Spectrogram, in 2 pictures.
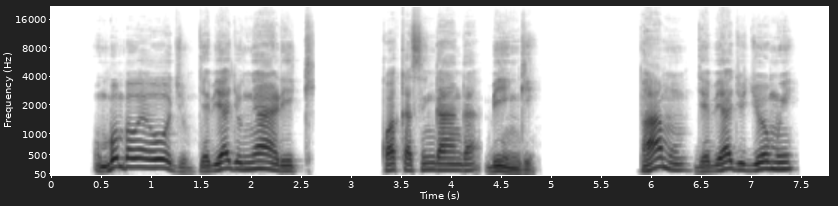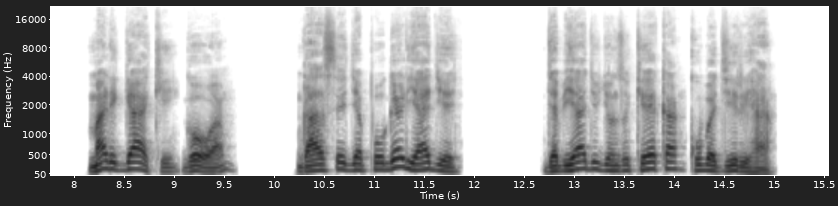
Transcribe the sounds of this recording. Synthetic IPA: um̩bɔmbawɛɔɟuɟabiaɟuŋaliki̥ | kwakasiŋɡaŋɡabiŋɡḭ | pamuɟabiaɟuɟɔmwi | maliɡakiɡɔwa | ŋɡasɛɟapɔɡaliaɟɛ | ɟabiaɟuɟɔɲd͡ʒɔkɛkakubaɟiɾiɦa̰

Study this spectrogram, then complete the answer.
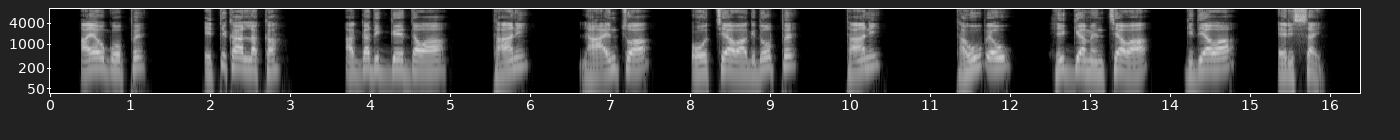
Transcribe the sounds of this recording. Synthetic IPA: ʔɐjɐwɡo̞ːpːɛ | ɪt̪ːɪkaːlːɐkːɐ | ɐɡːɐd̪ɪɡːe̞ːd̪ːɐwaː | t̪aːnɪ | laːʔɛnt͡sːʊwaː | o̞ːt͡sːɪjaːwaːɡɪd̪o̞ːpːɛ | t̪aːnɪ | t̪ɐhuːpʼɛw | hɪɡːɪjɐmɛnt͡sːɪjawaː | ɡɪd̪ɪjaːwaː | ɛɾɪsːɐj

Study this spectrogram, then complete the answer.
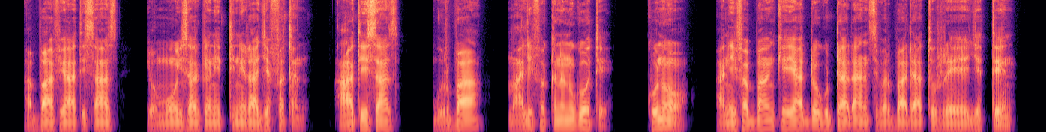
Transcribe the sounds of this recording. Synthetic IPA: ʔɐ̰bːaːfɪhaːt̪ɪsaːs | jomːoːɪs̬ɐːɾɡɐnɪt̪ːɪnɪɾaːd͡ʒɛfːɐt̪ɐn | haːt̪ɪɪsaːs | ɡʊɾbaː | maːliːfɐkːɐnɐnʊɡo̞ːt̪ɛ | kʊnoː | ʔɐ̰niːfɐbːaːŋkeːjaːd̪ːo̞ːɡʊd̪ːaːᶑaːnsɪbɐɾbaːd̪aːt̪ʊrːe̞ːd͡ʒɛt̪ːe̞ːn

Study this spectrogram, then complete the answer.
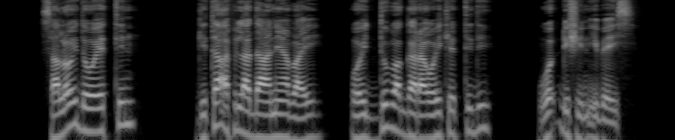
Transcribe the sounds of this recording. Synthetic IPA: sɐlɔjd̪o̞ːʔɛt̪ːɪn | ɡɪt̪ɐːpɪlɐd̪aːnɪjɐbɐj | ɔjd̪ːʊbɐɡːɐɾɐɔjkɛt̪ːɪd̪ɪ | wɔɗːɪʃɪnʔɪ̰bɛjs

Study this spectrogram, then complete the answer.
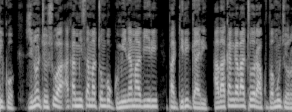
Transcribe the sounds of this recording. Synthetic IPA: o | ʐ̥ino̞d͡ʒo̞ʃuaʔakamisamato̞mbo̞ɡʱuminamaʋiɾipaɡʱiɾiɡʱaɾiaʋakaŋɡaʋato̞ɾakub͡vamud͡ʒo̞ɾo

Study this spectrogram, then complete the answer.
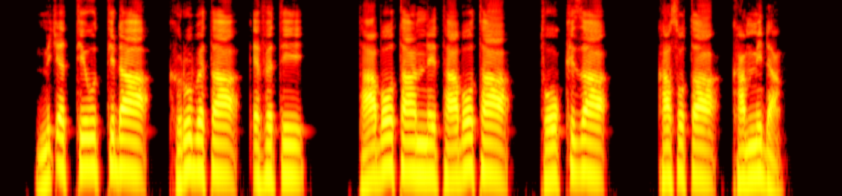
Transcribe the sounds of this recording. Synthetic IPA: mɪt͡ʃʼɛt̪ːɪʊt̪ːɪd̪aːkʰɪɾʊbɛt̪ɐkʼɛfɛt̪ɪ | t̪aːboːt̪aːnːɛt̪aːboːt̪aː | t̪o̞ːkːɪzɐ | kɐsɔt̪ɐkʰɐmːɪd̪ɐ̰

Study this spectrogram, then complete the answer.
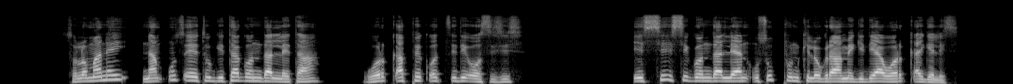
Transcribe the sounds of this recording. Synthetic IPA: sɔlɔmɐnɛjnɐmʔʊt͡sʼe̞ːt̪ʊɡɪt̪ɐɡɔnd̪ɐlːɛt̪ɐ | wɔɾkʼːɐpːɛkʼɔt͡sʼːɪd̪ɪo̞ːsɪs̬ɪs | ɪsːɪːsːɪɡɔnd̪ɐlːɪjɐnʔʊsʊpːʊnkɪlɔɡɪɾaːmɛɡɪd̪ɪjaːwɔɾkʼːɐjɡɛlɪs

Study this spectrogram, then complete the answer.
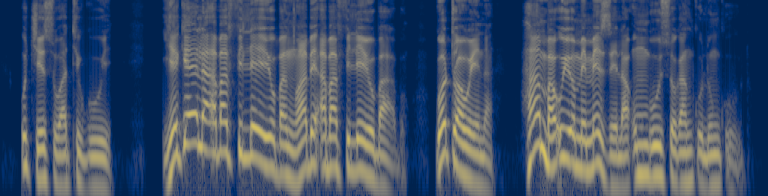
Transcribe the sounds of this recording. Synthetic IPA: ud̥ʒ̥ʱesuwatʰiɣuːjɛ | jɛɣɛlaːβafilɛjɔβaŋ͡ǀʱwaβɛʔaβafilɛjɔβaːβɔ | ɣɔd̥ʱwawɛna̰ | hambʱaujɔmɛmɛzɛlaʔum̩βusɔɣaŋkʼuluŋkʼuːlu

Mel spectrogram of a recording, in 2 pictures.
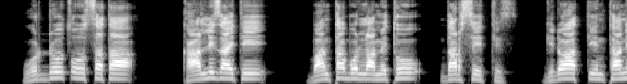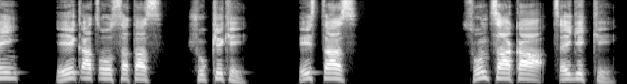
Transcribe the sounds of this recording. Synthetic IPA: wɔɾd̪ɔt͡sʼo̞ːsːɐt̪ɐ | kaːlːɪzɐjt̪ɪ | bɐnt̪ːɐbɔlːɐmɛt̪o | d̪ɐɾseːt̪ːes | ɡɪd̪ɔɐt̪ːiːnt̪ɐnɪ | eːkʼɐt͡sʼo̞ːsːɐt̪ɐs | ʃʊkːɪkḛː | ʔɪst̪ːɐs | ʊnt͡sːaːkɐt͡sʼeɡɪkːḛː

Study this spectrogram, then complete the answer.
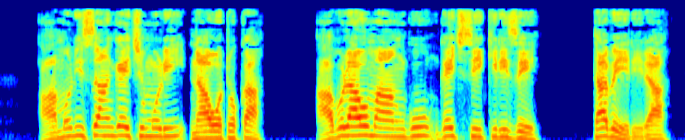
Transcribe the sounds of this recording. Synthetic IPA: a̰mulisaŋɡe̞ːcimulinawo̞to̞kaː | βulawo̞maːŋɡuŋɡe̞ːci̥siciɾize̞ | taβe̞ːɾe̞̰ɾa

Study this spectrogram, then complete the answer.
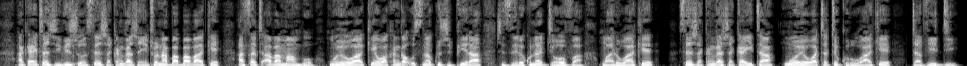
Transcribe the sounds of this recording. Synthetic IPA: akaitaʐiʋiʐo̞se̞ʐakaŋɡaʐaitwanaɓaɓaʋake̞ | asatiaʋamaːmbo̞mwo̞jo̞wake̞wakaŋɡaʔusinakuʐipiɾaʐ̥izeɾekunad͡ʒe̞ɦo̞vʱamwaɾiwaːke̞ | se̞ʐakaŋɡaʐakaitamwo̞jo̞watateɡʱuɾuwake̞ | d̥ʱavʱiːdʱi

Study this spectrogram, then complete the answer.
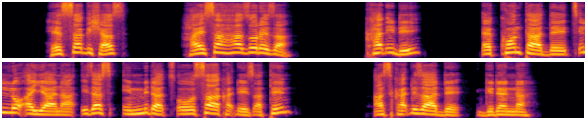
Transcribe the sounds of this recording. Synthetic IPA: hɛsːɐɡɪʃːɐs | hɐjsːɐɦɐzɔɾɛzɐ̰ | kʰɐɗɪd̪ɪ | ɛkːɔnt̪ːaːd̪ːɛjt͡sʼɪlːɔʔɐjːaːnaːʔɪzɐsɪmːɪd̪ɐt͡sʼo̞ːsːaːkɐɗeːsɐt̪ːiːn | ʔɐskɐɗɪzaːd̪ːɛ | ɡɪd̪ɛnːɐ

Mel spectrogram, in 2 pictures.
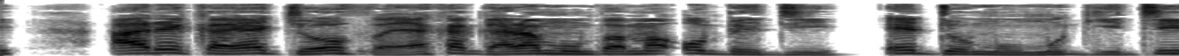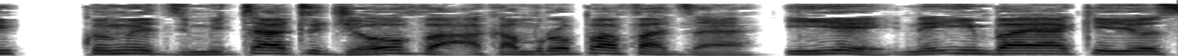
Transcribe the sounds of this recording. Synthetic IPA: aɾe̞kajad͡ʒe̞ɦo̞vʱajakaɡʱaɾamumbamaʔo̞bʱe̞dʱiedʱo̞mumuɡʱiːti | kwemwe̞d͡zimitatud͡ʒe̞ɦo̞vʱaakamuɾo̞pafad͡zaije̞ne̞imbajake̞jo̞ːse

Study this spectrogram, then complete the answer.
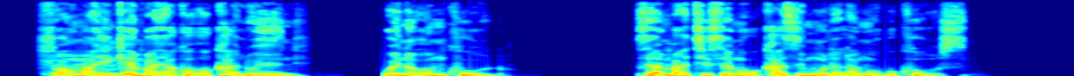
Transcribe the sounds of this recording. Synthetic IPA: ɬɔmaiŋkʼɛmbʱajakʰɔːkʰalweni | wɛnaom̩kʰuːlu | zɛmbʱatʰisɛŋoɣukʰazimulalaŋoβukʰoːsi̥

